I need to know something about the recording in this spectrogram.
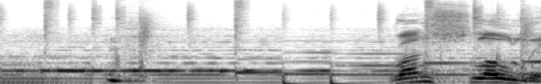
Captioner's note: laughs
